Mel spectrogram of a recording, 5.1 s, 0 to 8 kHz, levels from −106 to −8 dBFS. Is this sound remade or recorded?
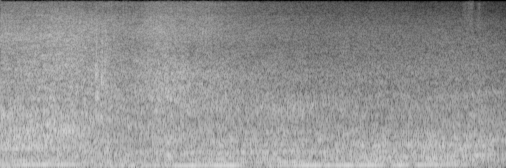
recorded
